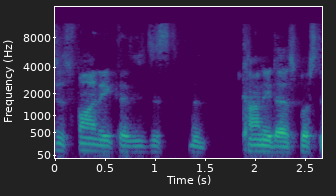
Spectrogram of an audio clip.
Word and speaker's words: Kaneda: Yeah, and I'm pretty sure they say the name in that version, Kaneda, is how they say it. – Like, oh yeah, yeah. Everybody calls Kaneda Kaneda just because it looks like it's spelled like Canada, but it's with a K, so mm-hmm.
